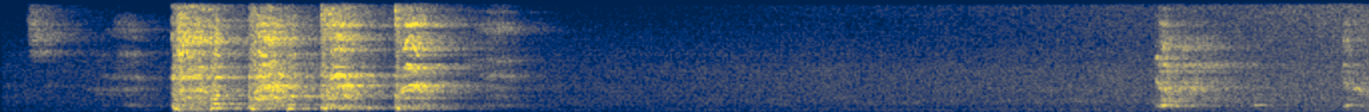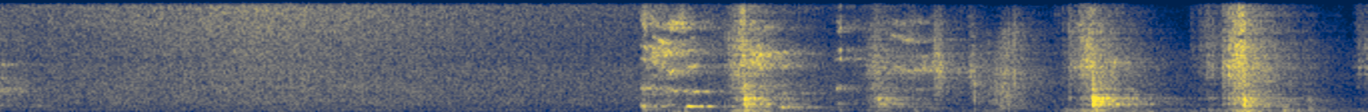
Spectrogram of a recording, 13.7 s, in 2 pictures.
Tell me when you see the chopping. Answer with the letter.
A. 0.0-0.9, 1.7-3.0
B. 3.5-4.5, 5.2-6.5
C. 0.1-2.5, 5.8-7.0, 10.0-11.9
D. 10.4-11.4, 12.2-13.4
D.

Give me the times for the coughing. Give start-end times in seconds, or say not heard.
0.1-2.5, 5.8-7.0, 10.0-11.9.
